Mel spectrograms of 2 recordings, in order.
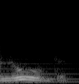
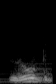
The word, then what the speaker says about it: l'aube: l'aube de la france comme je suis du midi je ne sais pas bien prononcé jeudi l'oms ici il faut dire l'aube l'aube de la france c'est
